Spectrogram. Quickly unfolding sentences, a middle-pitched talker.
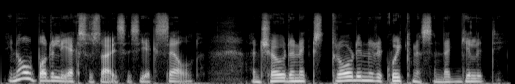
No: average, 150 wpm; medium, 150 Hz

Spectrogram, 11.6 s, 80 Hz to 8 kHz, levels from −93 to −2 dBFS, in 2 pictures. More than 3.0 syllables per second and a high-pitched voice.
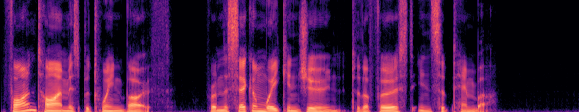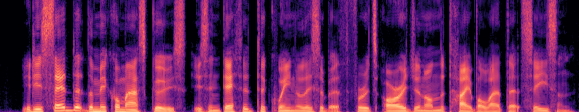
No: 5.3 syllables/s; low, 115 Hz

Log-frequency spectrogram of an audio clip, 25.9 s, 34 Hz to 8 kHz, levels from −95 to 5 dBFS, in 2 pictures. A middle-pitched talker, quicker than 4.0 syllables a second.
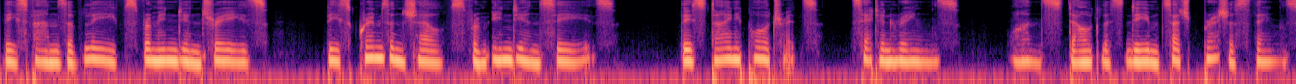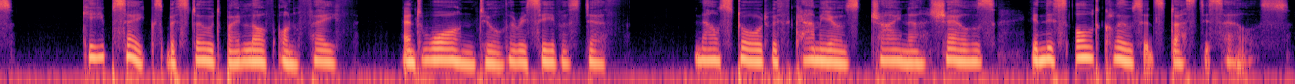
No: medium, 155 Hz; 3.4 syllables/s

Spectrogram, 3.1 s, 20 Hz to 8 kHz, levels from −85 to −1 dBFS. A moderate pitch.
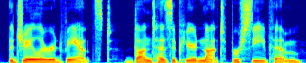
Yes: medium, 175 Hz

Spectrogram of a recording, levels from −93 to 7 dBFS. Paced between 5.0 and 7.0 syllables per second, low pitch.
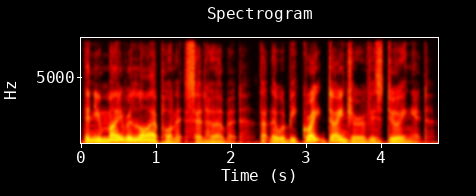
Yes: 5.1 syllables/s; low, 110 Hz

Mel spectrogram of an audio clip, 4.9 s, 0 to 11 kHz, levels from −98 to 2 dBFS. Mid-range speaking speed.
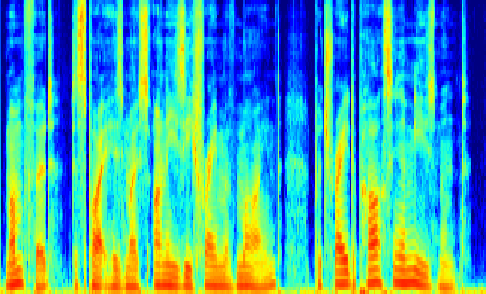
Yes: average, 150 wpm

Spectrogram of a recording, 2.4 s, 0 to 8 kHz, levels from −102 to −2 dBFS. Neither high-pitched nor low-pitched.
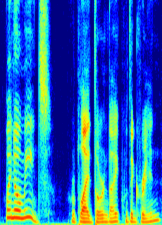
Yes: medium, 165 Hz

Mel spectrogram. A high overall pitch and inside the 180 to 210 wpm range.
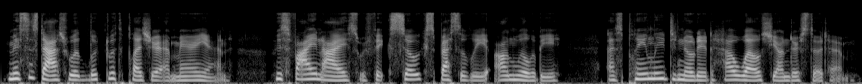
No: high, 210 Hz; average, 165 wpm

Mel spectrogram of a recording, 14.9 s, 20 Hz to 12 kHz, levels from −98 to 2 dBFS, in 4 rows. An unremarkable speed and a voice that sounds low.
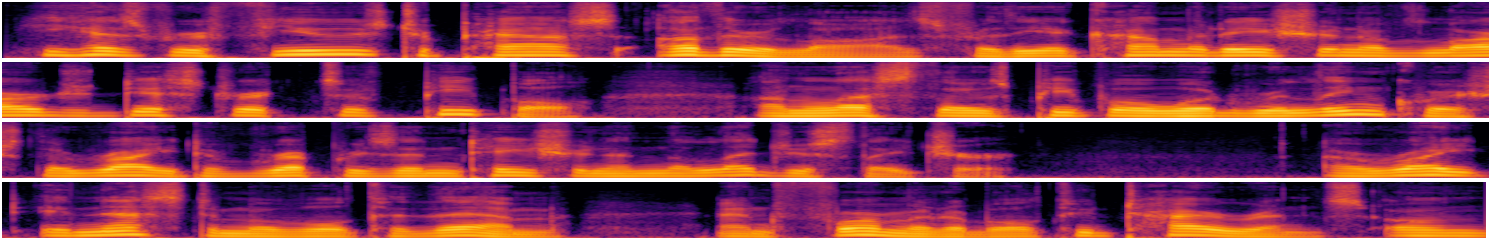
Yes: average, 150 wpm; low, 125 Hz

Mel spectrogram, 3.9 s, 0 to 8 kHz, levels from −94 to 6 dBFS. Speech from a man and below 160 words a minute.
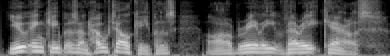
Yes: male; average, 140 wpm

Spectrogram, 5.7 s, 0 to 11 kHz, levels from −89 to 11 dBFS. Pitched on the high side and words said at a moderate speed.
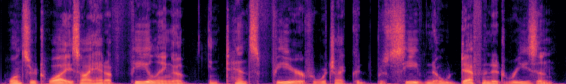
No: very low, 95 Hz; average, 190 wpm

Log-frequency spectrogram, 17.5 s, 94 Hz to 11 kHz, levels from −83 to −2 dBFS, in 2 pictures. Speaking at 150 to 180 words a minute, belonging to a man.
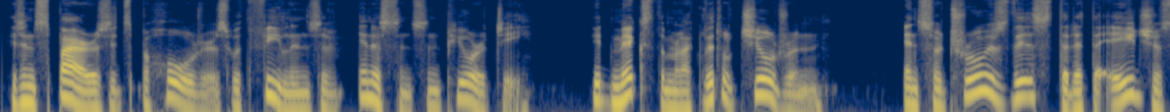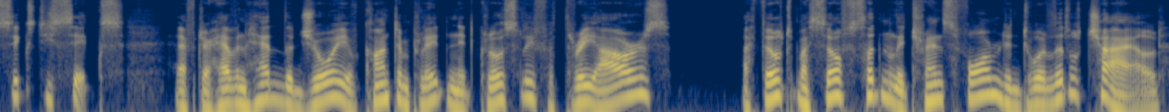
Yes: average, 170 wpm; male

